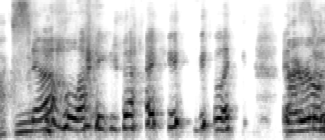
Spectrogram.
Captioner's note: laughs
